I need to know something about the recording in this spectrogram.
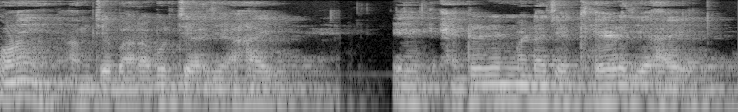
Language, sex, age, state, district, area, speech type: Goan Konkani, male, 45-60, Goa, Murmgao, rural, spontaneous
